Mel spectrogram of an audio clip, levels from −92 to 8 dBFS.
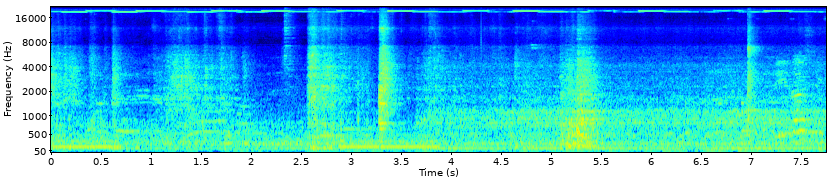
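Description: At 4.30 s a sharp snap lands on the sound: an electrical switching spike near -25 dBFS, likely a nearby switch arcing into the line.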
